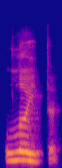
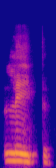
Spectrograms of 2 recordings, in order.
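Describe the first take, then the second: First: The first vowel sounds like 'oi'. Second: The first vowel sounds like 'ay'. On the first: "you have leite" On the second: "you don't have leite"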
